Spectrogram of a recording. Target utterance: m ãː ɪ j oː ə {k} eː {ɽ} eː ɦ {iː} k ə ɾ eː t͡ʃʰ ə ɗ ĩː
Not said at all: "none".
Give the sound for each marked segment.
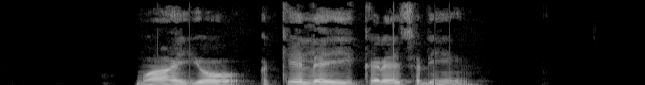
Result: k, l, iː

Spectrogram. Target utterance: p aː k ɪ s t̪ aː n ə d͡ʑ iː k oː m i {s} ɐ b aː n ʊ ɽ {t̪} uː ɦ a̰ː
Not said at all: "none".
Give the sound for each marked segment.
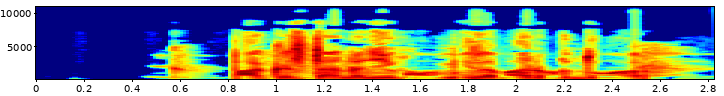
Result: z, d̪

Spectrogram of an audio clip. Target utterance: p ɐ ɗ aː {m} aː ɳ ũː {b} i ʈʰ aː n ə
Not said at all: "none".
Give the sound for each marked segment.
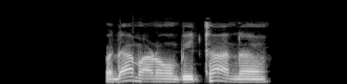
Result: m, b

